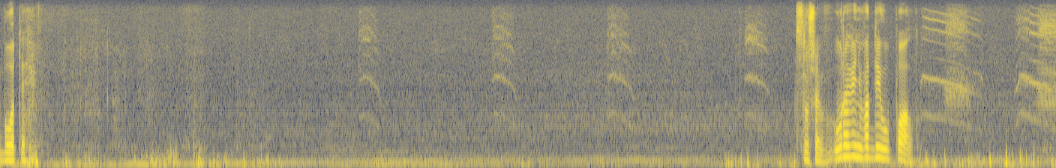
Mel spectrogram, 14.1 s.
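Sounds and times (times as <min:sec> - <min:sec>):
low steady rumble: 0:00.0 - 0:14.0
bird calling: 0:03.7 - 0:10.4, 0:12.2 - 0:14.0.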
